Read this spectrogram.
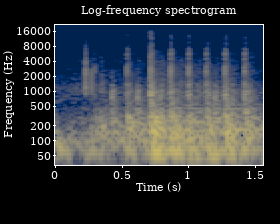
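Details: Chevy/GMC Multi-Flex (Multi-Pro) tailgate rattling while driving: quick, uneven hollow clacks about five or six a second over low road rumble, before fitting a tailgate sealing kit.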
